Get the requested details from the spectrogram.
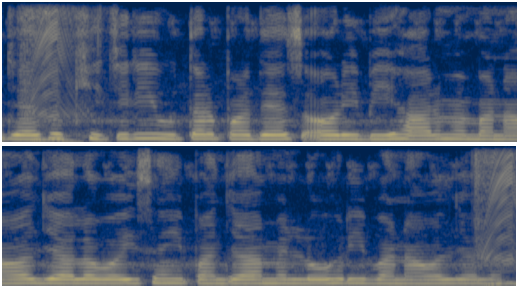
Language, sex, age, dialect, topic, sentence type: Bhojpuri, female, 18-24, Southern / Standard, agriculture, statement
